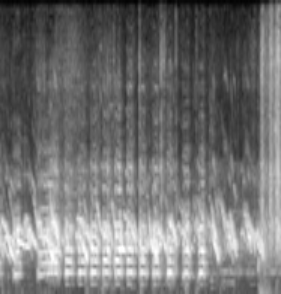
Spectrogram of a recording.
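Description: A small flock of laying hens clucks close by in a busy, overlapping rhythm of short calls that continues throughout.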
